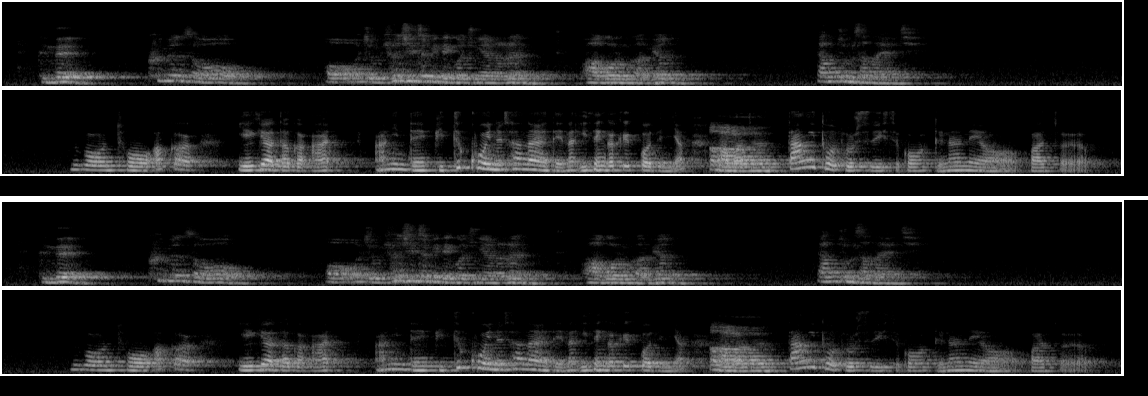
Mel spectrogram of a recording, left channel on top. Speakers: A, on the left (about 70°); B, on the left (about 35°).
A: 근데 크면서, 어, 좀 현실적이 된 것 중에 하나는 과거로 가면 땅 좀 사놔야지.
B: 그거 저 아까 얘기하다가 아, 아닌데 비트코인을 사놔야 되나? 이 생각했거든요.
A: 아,
B: 아, 맞아요. 땅이 더 좋을 수 있을 것 같긴 하네요. 맞아요.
